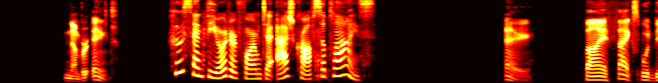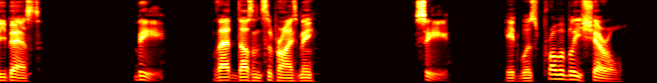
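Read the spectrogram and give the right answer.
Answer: C: It was probably Cheryl.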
